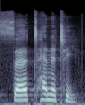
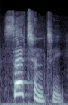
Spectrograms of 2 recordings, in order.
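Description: First: It is said with four syllables, adding an extra vowel. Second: It is said with three syllables, no extra vowel. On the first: The speaker calls it wrong. "The mispronounced is certainty" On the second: The speaker calls it right. "the correct pronunciation would be certainty"

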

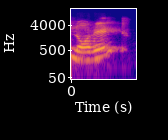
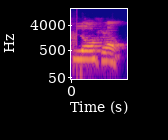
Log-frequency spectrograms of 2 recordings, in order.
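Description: First: It is pronounced with an English pronunciation. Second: It is pronounced with a French pronunciation. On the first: "Like in English, we say Laurent" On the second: "In French, it is Laurent"

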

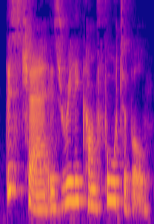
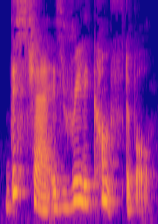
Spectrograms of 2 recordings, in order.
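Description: First: The middle 'or' sound in 'comfortable' is pronounced. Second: The middle 'or' sound in 'comfortable' is dropped. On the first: The speaker calls it wrong. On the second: The speaker calls it right.

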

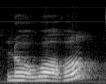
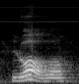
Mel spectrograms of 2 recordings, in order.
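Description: First: The two words are said with separate vowels. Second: The two words merge into one linked word.

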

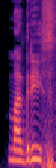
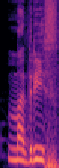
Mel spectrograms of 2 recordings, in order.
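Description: First: The word ends with an s sound. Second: The word ends with an s sound.

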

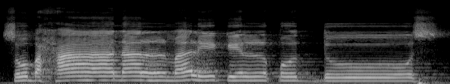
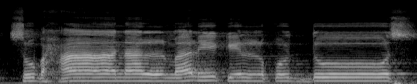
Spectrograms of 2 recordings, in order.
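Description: First: It is highest, longest and in a deep voice. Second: It is somewhat higher in pitch and fuller. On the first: "ketiga ditinggikan dan amplitudonya diperpanjang dan suaranya diperbesar" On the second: "kedua agak tinggi"

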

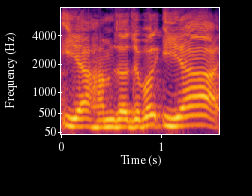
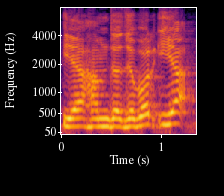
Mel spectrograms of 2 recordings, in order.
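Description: First: The vowels are drawn out long. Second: The vowels are kept short without drawing out.

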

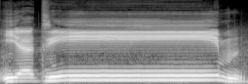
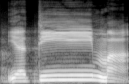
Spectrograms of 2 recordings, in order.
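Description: First: The word ends on a bare m. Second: The word ends with a vowel after m. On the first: The reader stops at this word. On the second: The reader continues without stopping here.

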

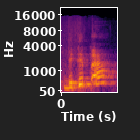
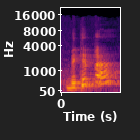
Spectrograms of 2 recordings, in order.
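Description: The two takes are said the same way.

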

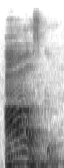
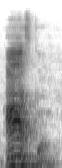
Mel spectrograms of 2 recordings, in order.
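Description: No difference in how they are said.

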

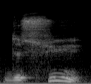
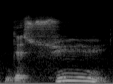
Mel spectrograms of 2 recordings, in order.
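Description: No difference in how they are said.

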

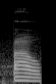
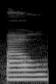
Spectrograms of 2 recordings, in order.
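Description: First: The syllable is said with a low tone. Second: The syllable is said with a level mid tone. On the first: "ไม่เอก" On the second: "เสียงสามัญ"

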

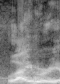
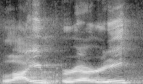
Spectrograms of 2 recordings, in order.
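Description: First: One of the two r sounds is dropped. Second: Both r sounds are pronounced in full. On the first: "You make it into library na lang" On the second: "From library, duha gyapon ka er"

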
